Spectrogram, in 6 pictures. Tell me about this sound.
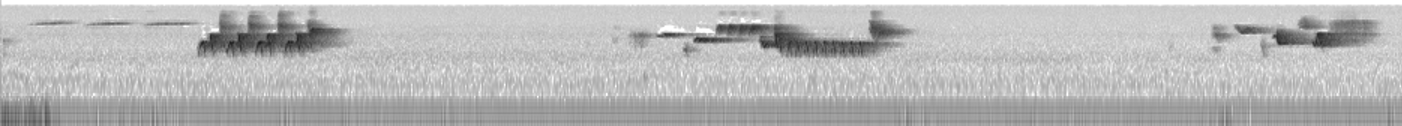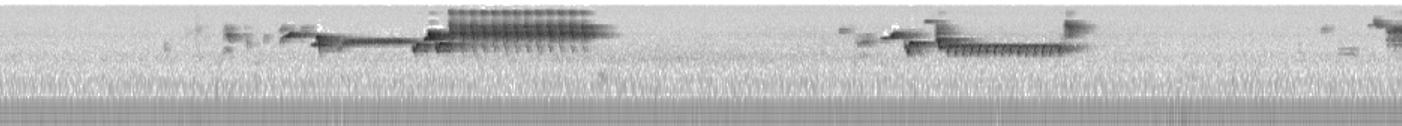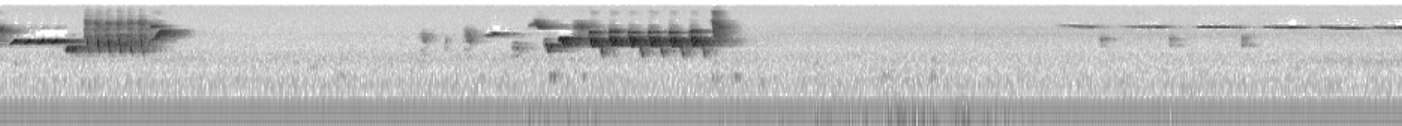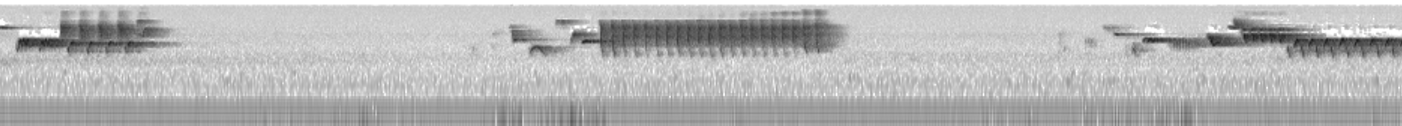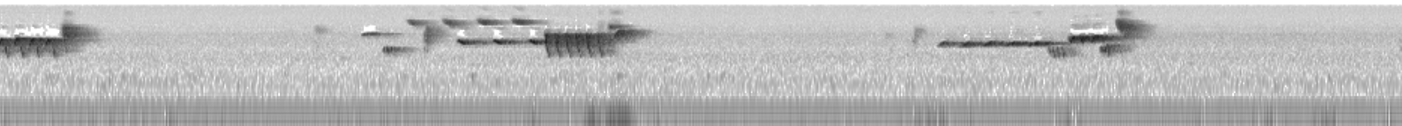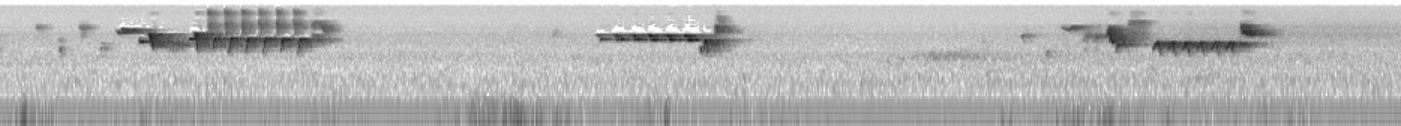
one birds song in wild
